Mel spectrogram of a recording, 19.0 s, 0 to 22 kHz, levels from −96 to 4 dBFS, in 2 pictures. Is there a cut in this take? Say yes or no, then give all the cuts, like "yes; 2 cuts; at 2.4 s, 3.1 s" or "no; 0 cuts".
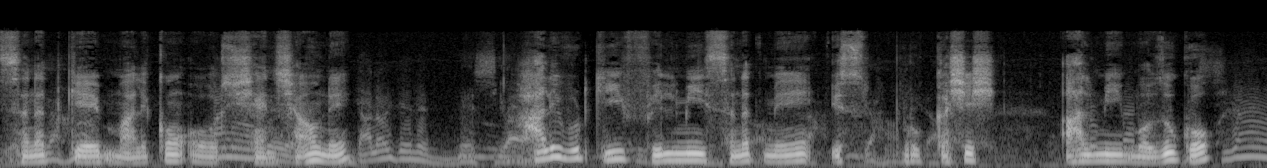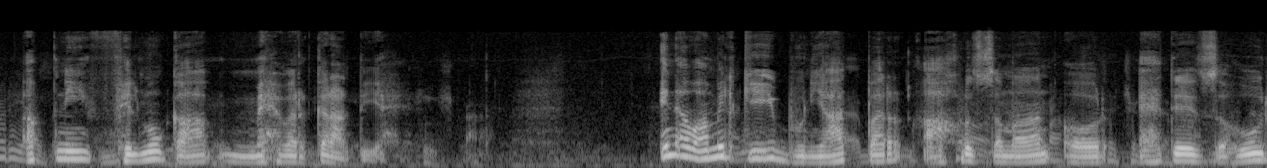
yes; 1 cut; at 5.9 s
